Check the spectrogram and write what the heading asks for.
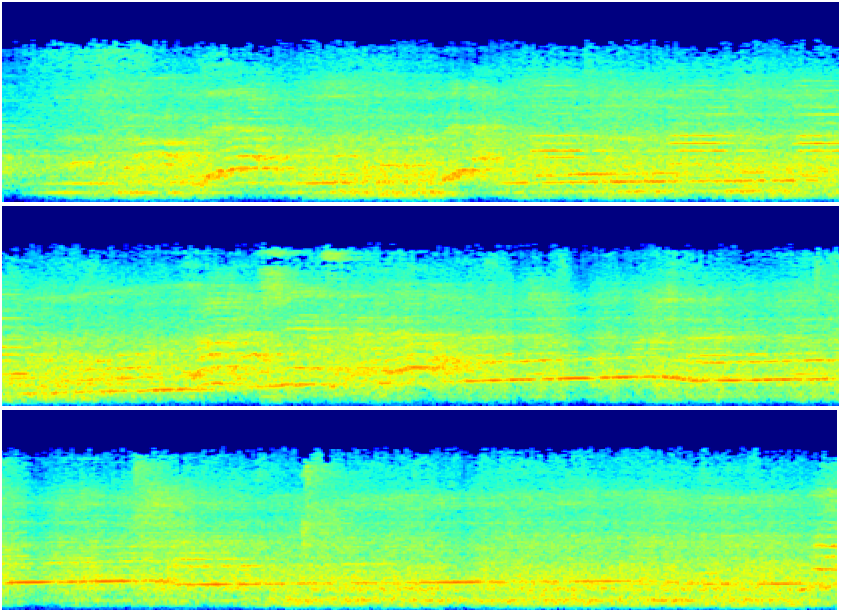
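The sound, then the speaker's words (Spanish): An electric car and a motorcycle race side by side, their motors whining higher and higher as they accelerate, with loud, continuous road and wind noise throughout. “Un coche eléctrico. Bueno, vamos a ver un pequeño, contra una moto.”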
